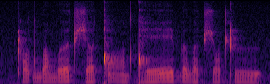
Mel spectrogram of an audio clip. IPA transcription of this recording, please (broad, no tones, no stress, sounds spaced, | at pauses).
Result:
ʈʰ ɔ d ŋʷ ɑ ŋʷ əː d ʃ ɐ ǃʼ ɑ̃ː d ɡ͡ǃ eː b ə w ɐ d ʃ ɔ d ʈʰ ɯ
